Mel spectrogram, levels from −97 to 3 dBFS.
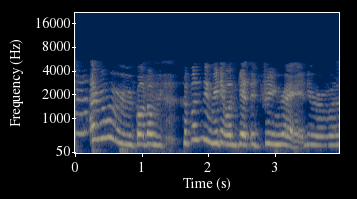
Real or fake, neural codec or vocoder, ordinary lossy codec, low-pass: real; none; none; 5.4 kHz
